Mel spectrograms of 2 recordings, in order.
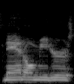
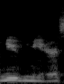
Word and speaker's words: nanometers: So it's nanometers, not Newton meters, is it? Oh, okay. So I've been saying it wrong all the time.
